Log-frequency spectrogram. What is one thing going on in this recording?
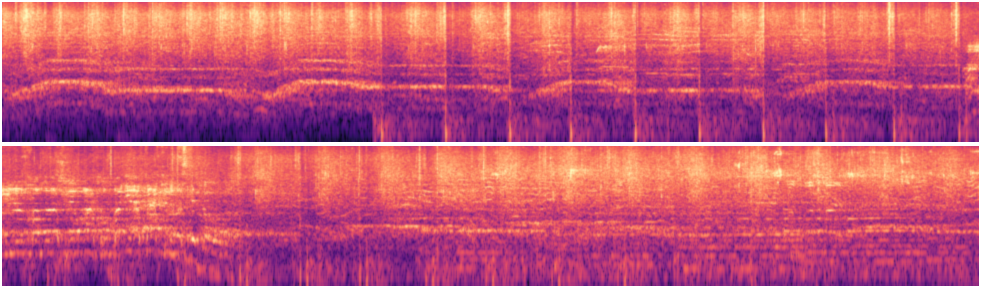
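A large crowd cheers and chants in a big echoing hall.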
